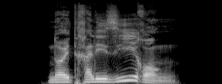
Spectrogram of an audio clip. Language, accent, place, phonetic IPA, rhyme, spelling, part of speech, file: German, Germany, Berlin, [nɔɪ̯tʁaliˈziːʁʊŋ], -iːʁʊŋ, Neutralisierung, noun, De-Neutralisierung.ogg
- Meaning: neutralization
